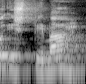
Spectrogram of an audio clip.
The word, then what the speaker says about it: اشتباہ: دشنام گالی گلوچ، اشتباہ، اس لفظ کو اشتباہ پڑھنا ہے اشتباہ نہیں، اس لیے کہ اس کا عربی کا صحیح تلفظ ہے اشتباہ۔ شبہ شک، شہادت دینا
